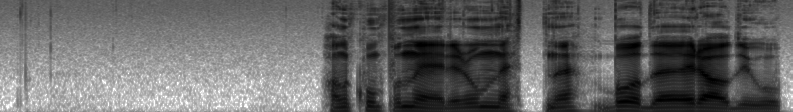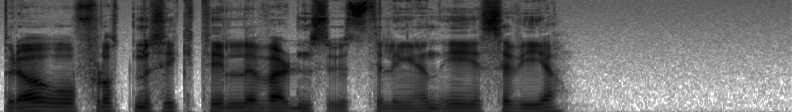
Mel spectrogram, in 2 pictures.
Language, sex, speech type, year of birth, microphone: Norwegian, male, read, 1985, Sennheiser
